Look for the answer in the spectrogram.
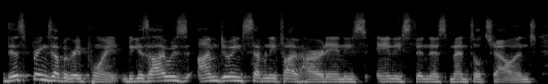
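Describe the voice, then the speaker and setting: A man's voice: medium pitch, brisk. A man, a real estate agent guest, talking bluntly and emphatically in a casual interview and swearing freely.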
